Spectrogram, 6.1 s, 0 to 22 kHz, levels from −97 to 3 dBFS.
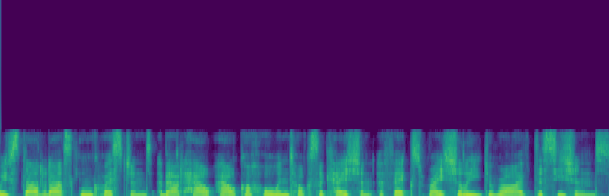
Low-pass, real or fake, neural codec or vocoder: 7.2 kHz; real; none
